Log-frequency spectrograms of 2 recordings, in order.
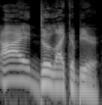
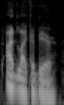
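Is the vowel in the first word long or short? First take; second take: long; short. First: The first vowel is drawn out long. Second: The first vowel is clipped short. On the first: It sounds like 'I like a beer'. The speaker calls it wrong. "If you if you elongated the I" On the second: It is a normal contraction. The speaker calls it right. "we bite it"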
